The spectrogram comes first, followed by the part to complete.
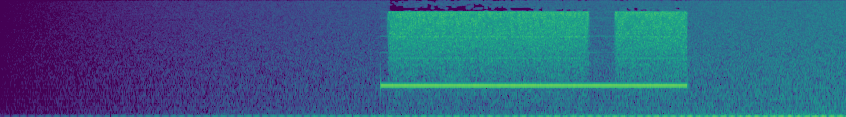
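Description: Electronic outro sound effect for a channel logo animation: a noisy swell that grows steadily louder with a fast flutter. About halfway in, a steady high beep comes in with a burst of hiss and holds for about three seconds. The hiss drops out briefly near the end of the beep.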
